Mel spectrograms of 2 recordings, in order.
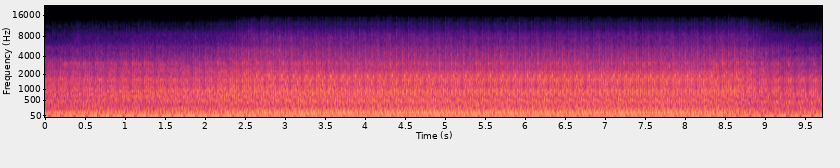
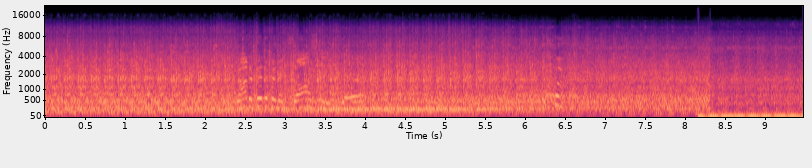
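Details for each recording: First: Cabover diesel "Kenny" after setting the injectors and valves, idling while warming up: steady, even clatter and a firm low rumble with no misses or knocks, smoothing out and smoking much less; a normal idle. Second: Peterbilt cabover diesel "Kenny", first run after setting the injectors and valves, smoky and not yet warm: steady idle clatter with a sharp puffing tick on each firing pulse, about three a second; an exhaust leak.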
